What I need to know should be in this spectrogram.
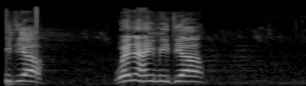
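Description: An elderly man calls out loudly close by.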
